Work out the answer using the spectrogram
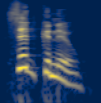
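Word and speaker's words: Tzidkenu: Jehovah, I can't even pronounce this, Tzidkainu. Tzidkainu, that's how you pronounce it. The T is silent.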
